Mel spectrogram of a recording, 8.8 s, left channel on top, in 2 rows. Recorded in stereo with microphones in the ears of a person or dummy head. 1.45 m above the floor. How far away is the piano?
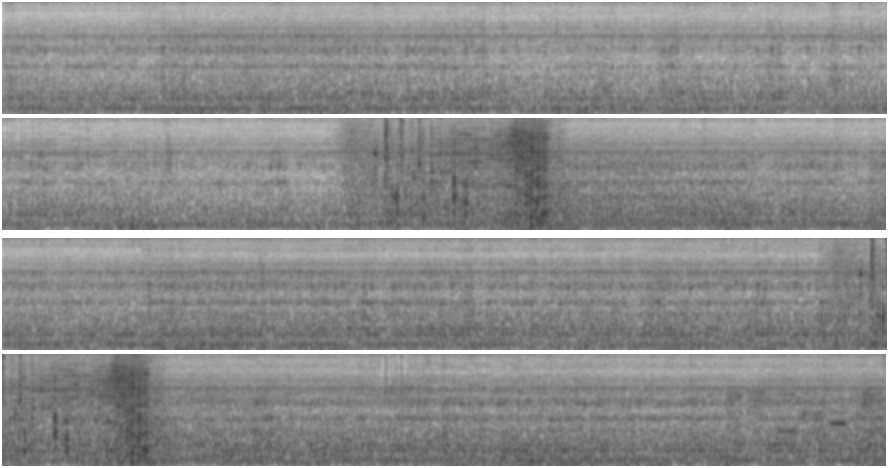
I don't hear a piano.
